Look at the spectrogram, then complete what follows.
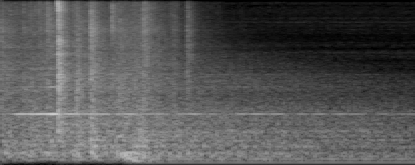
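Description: A train rolls along the rails with a steady low rumble, a few sharp metallic clacks and a brief squeal early on, then the noise settles into a continuous dull roar.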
